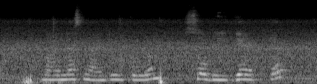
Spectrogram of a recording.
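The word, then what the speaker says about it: coulomb: charge is equal to Kum okay B is silent Kum small as short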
